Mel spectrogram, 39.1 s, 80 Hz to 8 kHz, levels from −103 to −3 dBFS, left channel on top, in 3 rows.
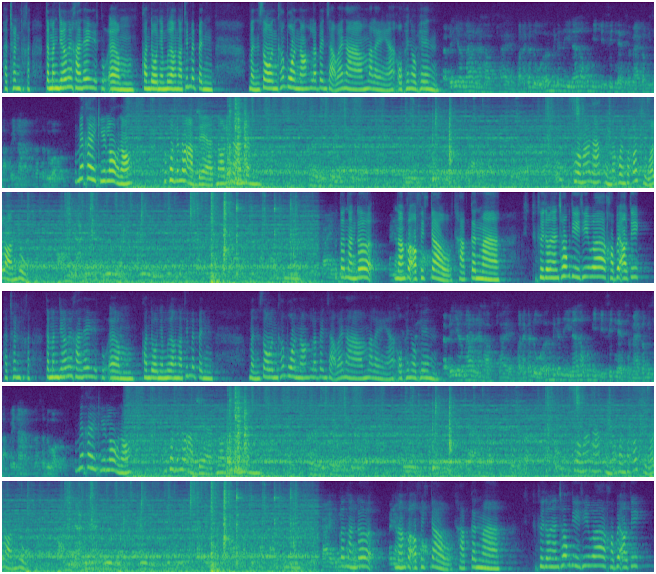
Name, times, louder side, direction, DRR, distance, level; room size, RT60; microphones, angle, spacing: voice 1, 0.0-0.5 0.9-4.2 4.9-8.7 14.5-15.7 16.3-18.3 24.5-26.6 31.6-32.1 32.8-33.5 33.9-36.0 36.7-38.8, left 5 dB, 80° left, 0.6 m, -24 dB
voice 2, 7.7-8.5 8.8-14.2 14.7-14.9 16.7-16.8 18.7-20.7 21.0-22.9 23.2-23.6 24.1-24.8 27.1-33.2 33.8-34.6, right 1 dB, 50° right, 4.3 m, -36 dB
sound 1, 15.4-32.4, equal, 5° right, 1.3 m, -27 dB
22.0 x 15.0 x 4.0 m
head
